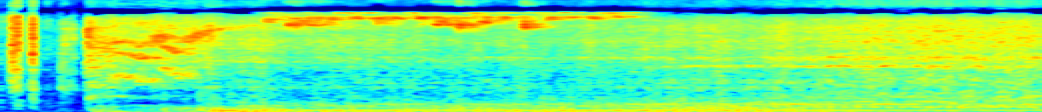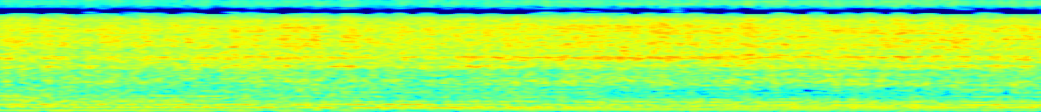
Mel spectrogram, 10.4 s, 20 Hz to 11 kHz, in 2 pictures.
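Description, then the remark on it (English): A four-wheel-drive truck with 270,000 on it cranks briefly, catches and starts, then settles into a steady, loud idle with a low rumbling hum and some mechanical whine. No one speaks. “Start it up one more time.”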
